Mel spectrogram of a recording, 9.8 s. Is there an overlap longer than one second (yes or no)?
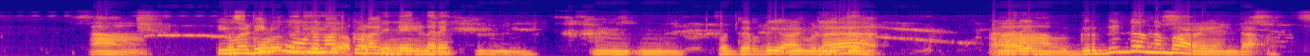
yes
